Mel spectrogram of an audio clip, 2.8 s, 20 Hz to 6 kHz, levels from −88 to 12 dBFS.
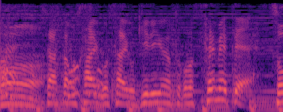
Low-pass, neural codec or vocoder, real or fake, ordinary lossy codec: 5.4 kHz; none; real; none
